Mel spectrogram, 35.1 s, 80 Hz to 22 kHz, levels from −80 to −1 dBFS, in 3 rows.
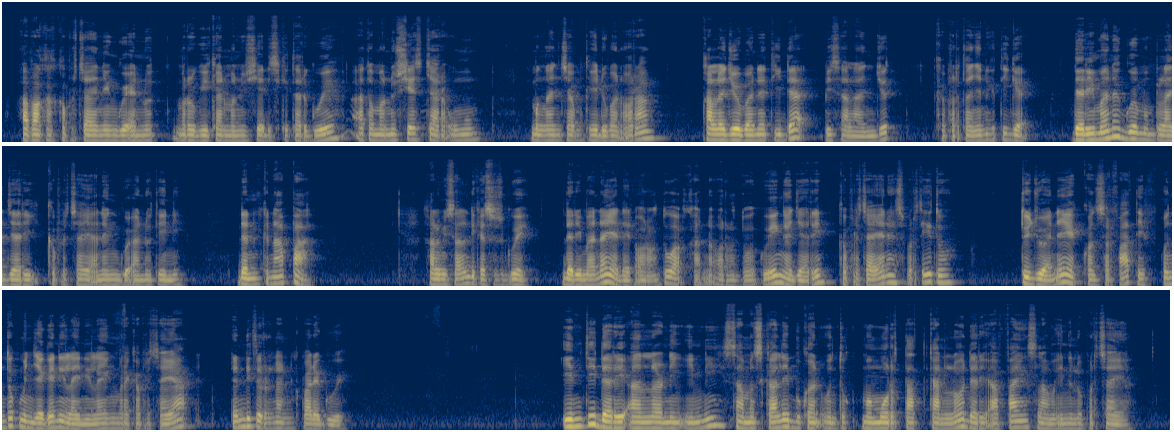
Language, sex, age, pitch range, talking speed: Indonesian, male, 20-39, 115-150 Hz, 145 wpm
